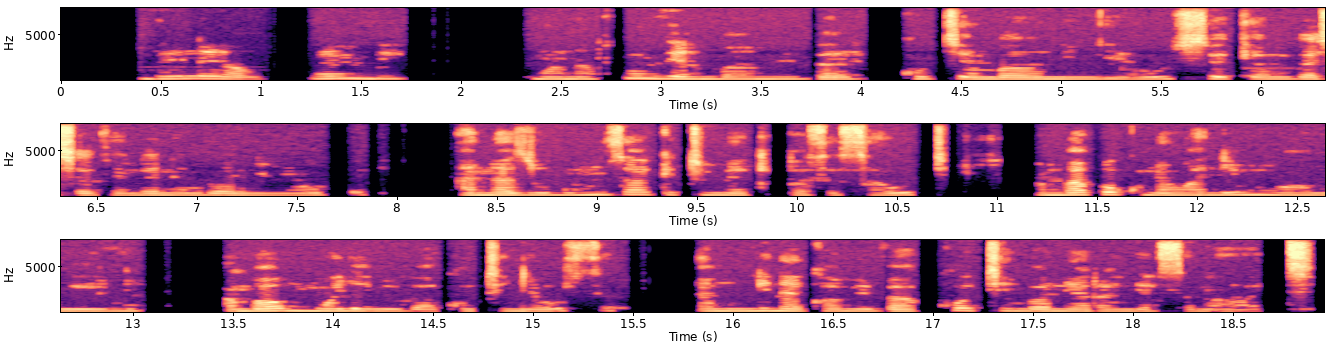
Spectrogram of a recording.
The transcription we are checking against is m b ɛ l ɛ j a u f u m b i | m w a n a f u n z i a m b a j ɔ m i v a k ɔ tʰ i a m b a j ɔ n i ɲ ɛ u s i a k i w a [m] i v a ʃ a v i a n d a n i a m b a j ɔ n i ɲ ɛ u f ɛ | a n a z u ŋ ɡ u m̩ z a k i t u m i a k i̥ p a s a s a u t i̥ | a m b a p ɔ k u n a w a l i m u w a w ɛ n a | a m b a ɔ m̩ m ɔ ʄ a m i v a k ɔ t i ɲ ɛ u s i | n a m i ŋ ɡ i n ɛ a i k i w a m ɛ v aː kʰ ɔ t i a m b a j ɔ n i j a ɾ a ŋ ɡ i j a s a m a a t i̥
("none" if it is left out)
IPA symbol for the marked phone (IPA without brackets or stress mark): m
